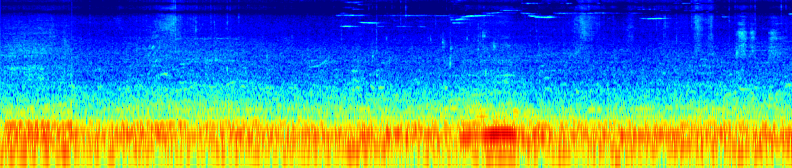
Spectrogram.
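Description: A hand unscrews a metal filter with faint scraping.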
